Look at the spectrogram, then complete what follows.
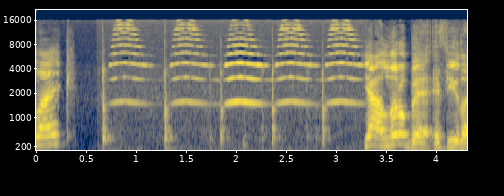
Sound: continues playing high-pitched meows

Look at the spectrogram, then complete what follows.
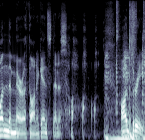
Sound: laughs

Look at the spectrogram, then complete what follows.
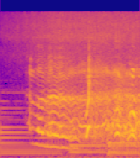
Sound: laughing; silly noises

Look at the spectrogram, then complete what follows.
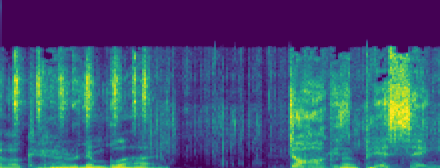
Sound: pee sounds

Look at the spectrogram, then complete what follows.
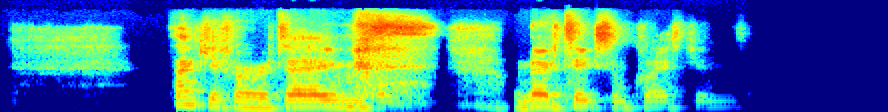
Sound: laughs

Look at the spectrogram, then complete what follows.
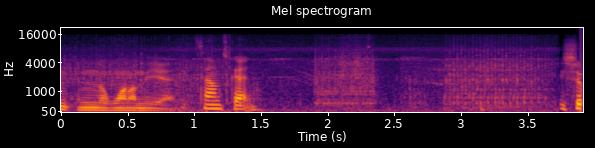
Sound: drill whirring

